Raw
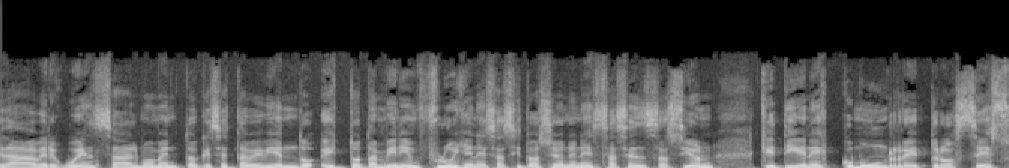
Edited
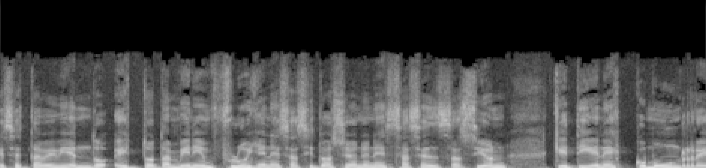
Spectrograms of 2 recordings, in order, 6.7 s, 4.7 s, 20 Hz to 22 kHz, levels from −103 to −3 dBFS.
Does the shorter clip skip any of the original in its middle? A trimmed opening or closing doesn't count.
no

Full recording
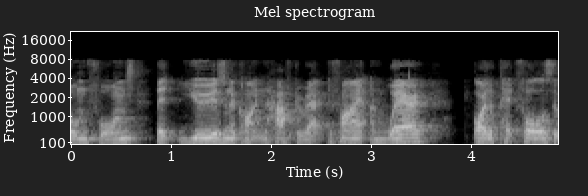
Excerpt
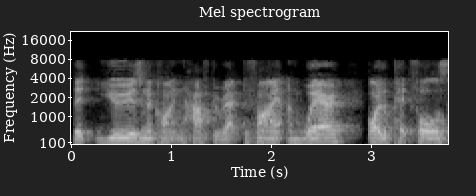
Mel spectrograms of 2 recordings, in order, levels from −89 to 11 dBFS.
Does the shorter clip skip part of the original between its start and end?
yes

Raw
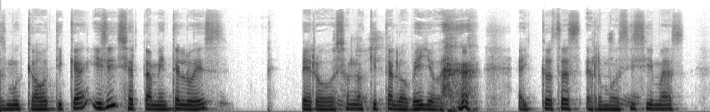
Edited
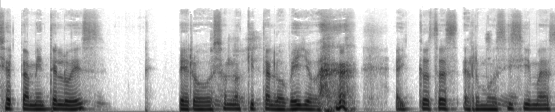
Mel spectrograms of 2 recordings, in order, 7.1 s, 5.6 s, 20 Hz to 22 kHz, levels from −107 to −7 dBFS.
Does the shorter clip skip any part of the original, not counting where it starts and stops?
no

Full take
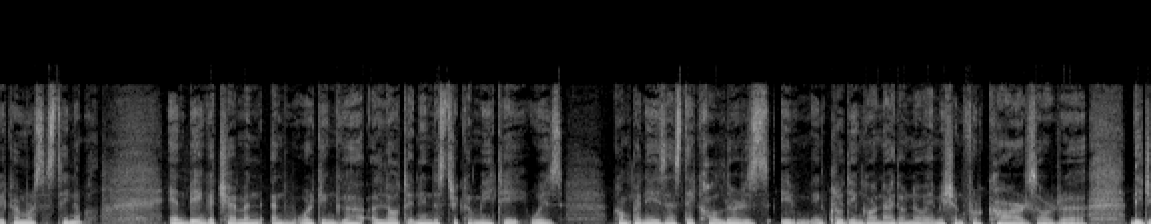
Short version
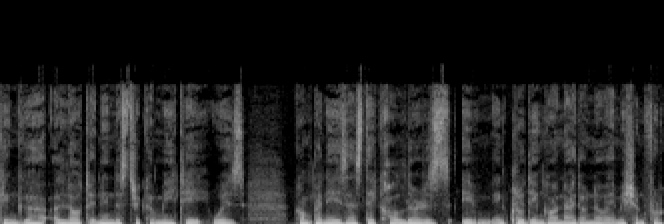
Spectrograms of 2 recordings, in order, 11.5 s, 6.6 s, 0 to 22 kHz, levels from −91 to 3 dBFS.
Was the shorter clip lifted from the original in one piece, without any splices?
yes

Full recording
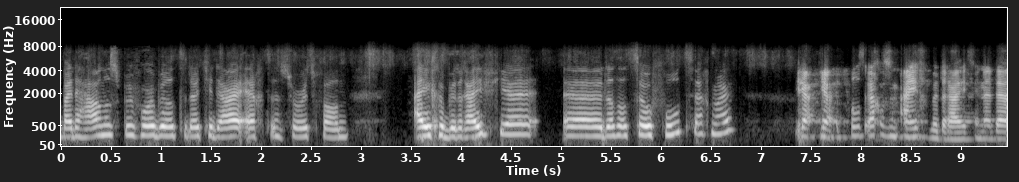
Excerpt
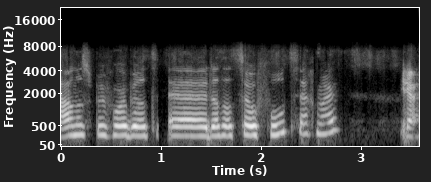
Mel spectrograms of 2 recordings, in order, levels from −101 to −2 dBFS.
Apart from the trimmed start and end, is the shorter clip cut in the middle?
yes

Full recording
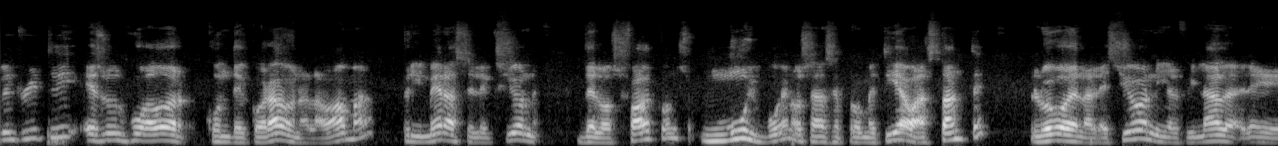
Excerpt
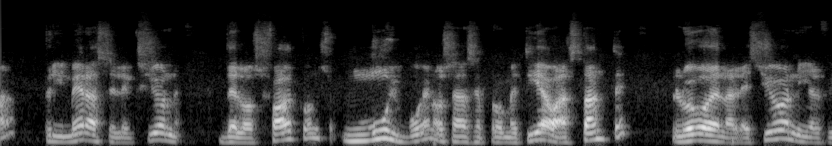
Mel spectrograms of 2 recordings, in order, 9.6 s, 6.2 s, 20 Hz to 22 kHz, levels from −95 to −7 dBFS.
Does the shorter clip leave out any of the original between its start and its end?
no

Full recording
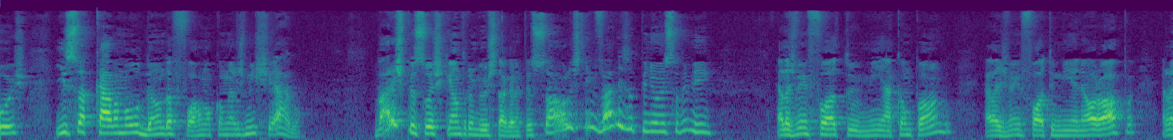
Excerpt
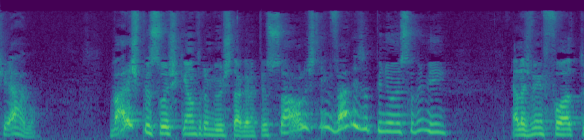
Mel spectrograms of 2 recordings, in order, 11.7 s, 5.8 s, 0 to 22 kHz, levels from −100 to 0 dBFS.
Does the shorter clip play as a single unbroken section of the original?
yes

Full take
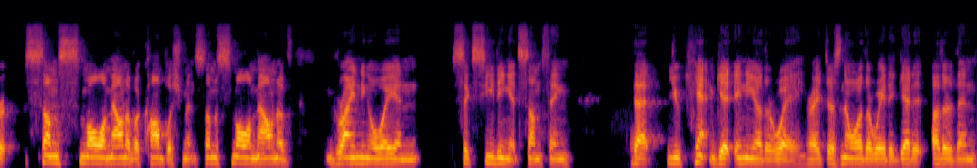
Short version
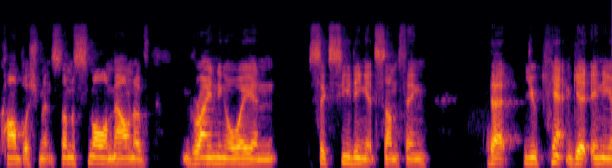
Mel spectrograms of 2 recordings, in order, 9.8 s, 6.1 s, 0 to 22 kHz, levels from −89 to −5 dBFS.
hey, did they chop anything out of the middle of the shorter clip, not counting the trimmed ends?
no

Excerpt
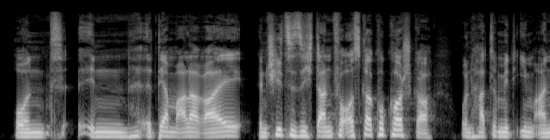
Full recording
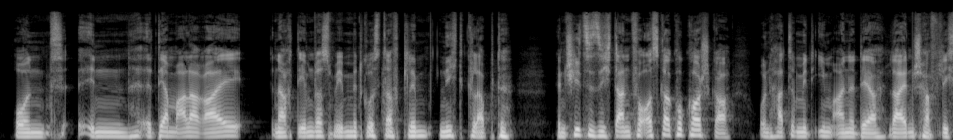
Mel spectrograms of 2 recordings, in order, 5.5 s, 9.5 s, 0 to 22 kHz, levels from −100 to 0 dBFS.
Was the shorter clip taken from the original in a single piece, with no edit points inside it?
no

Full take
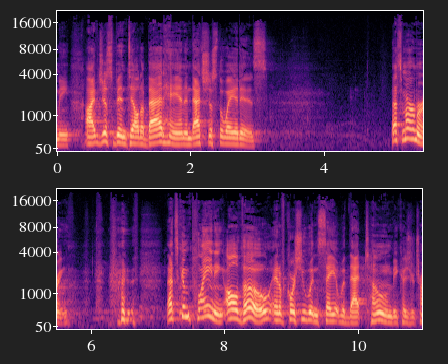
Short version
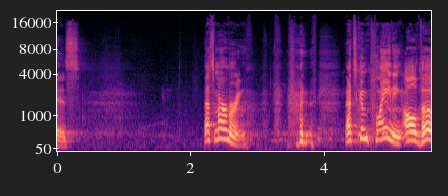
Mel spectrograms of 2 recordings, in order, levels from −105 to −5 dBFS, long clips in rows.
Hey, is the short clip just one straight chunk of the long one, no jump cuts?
yes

